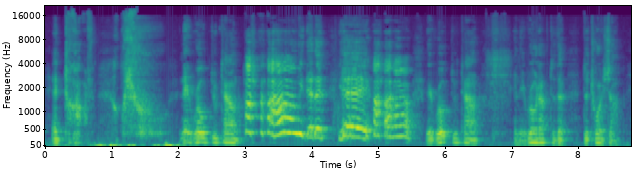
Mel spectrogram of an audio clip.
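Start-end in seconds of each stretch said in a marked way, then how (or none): 3.0-5.5 high, loud giggling cheer; gleeful laughing. Acted. Boys celebrate their escape riding through town, laughing loudly. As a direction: laugh and cheer like kids who got away.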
